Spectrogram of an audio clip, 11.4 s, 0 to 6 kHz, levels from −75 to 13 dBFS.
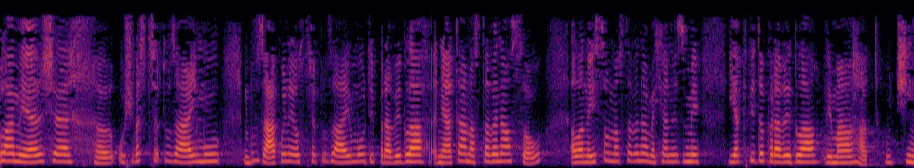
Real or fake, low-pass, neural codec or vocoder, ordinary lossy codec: fake; 5.4 kHz; codec, 24 kHz, 0.9 kbps, WavTokenizer, medium speech release version 1; MP3, 24 kbps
